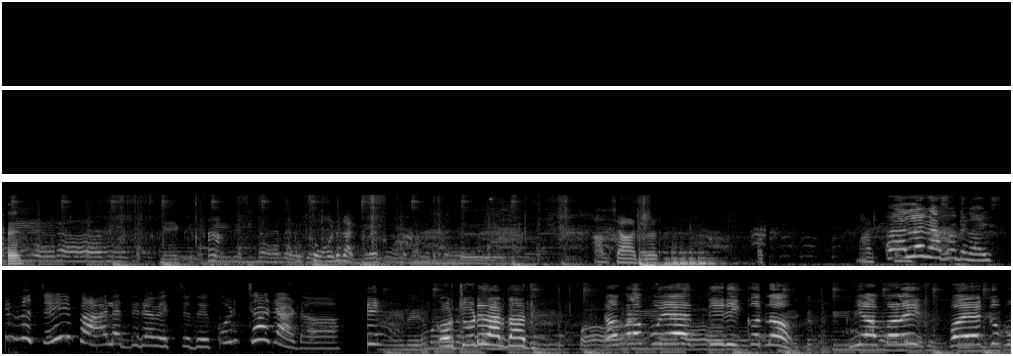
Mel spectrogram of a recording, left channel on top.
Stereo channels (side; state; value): left; silent; digital silence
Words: കുറച്ചുകൂടി നടന്നാൽ നമ്മളെ പുഴ എത്തിയിരിക്കുന്നു. നമ്മള് പുഴക്ക്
